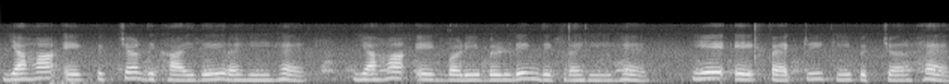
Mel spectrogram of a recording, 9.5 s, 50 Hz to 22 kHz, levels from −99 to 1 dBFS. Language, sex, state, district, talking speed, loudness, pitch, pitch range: Hindi, female, Madhya Pradesh, Umaria, 125 wpm, -18 LUFS, 220 Hz, 210-235 Hz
